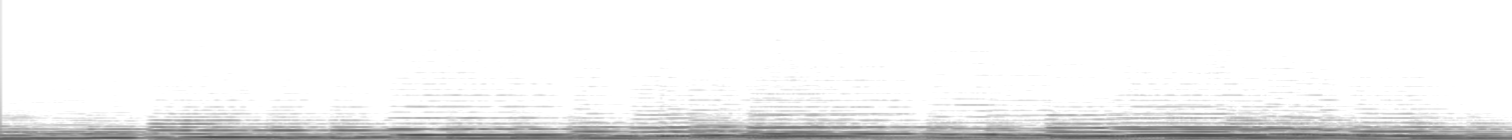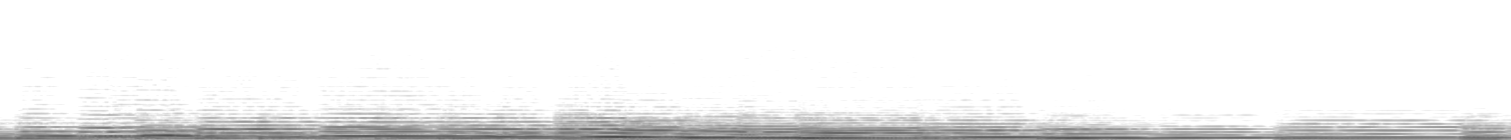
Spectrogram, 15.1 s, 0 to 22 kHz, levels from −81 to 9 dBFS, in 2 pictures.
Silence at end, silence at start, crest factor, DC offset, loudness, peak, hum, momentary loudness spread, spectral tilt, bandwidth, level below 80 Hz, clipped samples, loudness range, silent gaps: 0 s; 0 s; 16 dB; under 0.1%; -27 LUFS; -12 dBFS; none; 9 LU; -7 dB/octave; 8.2 kHz; -60 dBFS; under 0.1%; 3 LU; none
